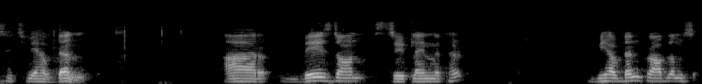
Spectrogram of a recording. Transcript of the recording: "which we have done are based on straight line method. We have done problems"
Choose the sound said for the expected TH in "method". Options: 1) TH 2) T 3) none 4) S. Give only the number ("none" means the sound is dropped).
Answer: 2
